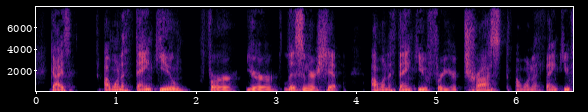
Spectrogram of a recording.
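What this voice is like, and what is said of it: Usual voice. Nothing is said of it.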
